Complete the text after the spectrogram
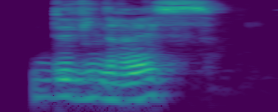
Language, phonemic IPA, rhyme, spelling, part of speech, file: French, /də.vin.ʁɛs/, -ɛs, devineresse, noun, LL-Q150 (fra)-devineresse.wav
- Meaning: female equivalent of devin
